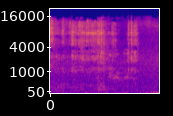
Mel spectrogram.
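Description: Busy outdoor ambience of a station forecourt: steady traffic rumble and passers-by talking, with a few short clicks and rattles.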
